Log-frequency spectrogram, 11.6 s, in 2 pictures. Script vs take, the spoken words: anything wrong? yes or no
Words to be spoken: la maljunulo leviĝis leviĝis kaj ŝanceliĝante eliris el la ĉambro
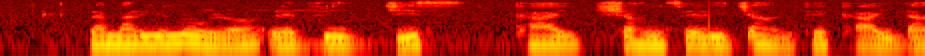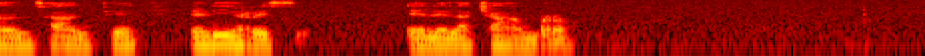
yes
